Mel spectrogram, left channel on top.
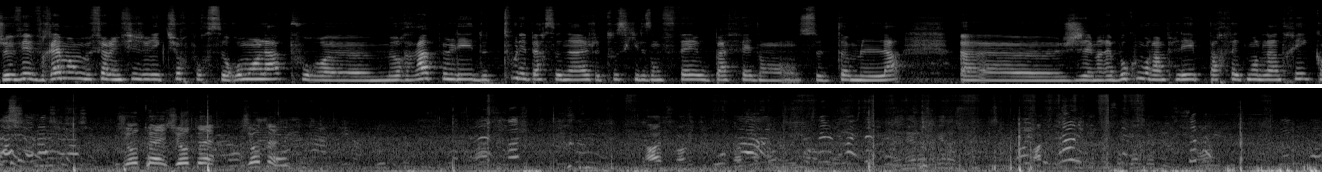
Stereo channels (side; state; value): both; different; correlation 0.01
